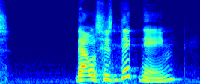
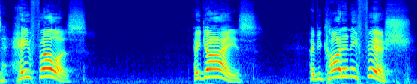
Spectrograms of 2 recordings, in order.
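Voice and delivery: calling out; 5 semitones higher, 6 dB louder, slower than usual. Acted. Voice calling from the shore.

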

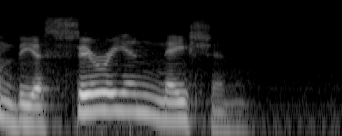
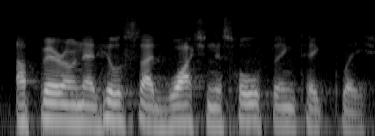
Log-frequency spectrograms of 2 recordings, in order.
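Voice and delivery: usual speaking voice

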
